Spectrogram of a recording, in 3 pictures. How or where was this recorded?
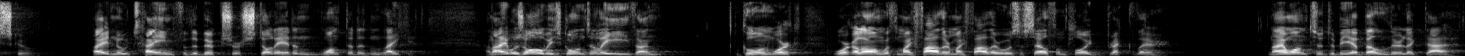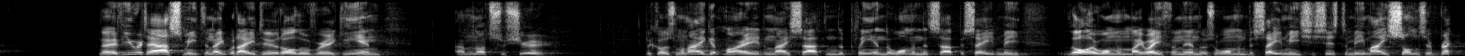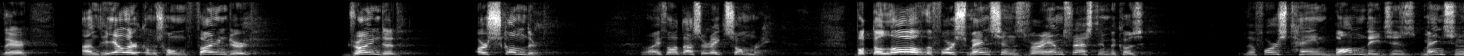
large echoing room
